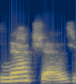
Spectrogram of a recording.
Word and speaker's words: Natchez: Mississippi this uh summer it's Natchez rhymes with matches uh beautiful little town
